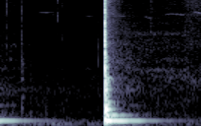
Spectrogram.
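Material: Chestnut wood.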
